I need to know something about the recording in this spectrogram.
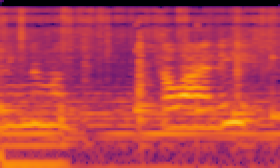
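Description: Rice frying in a metal wok, sizzling as it is stirred and scraped with a wooden spatula, under background music.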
